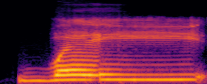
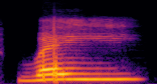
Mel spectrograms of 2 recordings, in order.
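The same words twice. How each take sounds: First: The waw sound is heavy and over-exaggerated. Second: The waw sound is light and not exaggerated. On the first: The speaker calls it wrong. "We don't say way. It's not over exaggerated" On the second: The speaker calls it right. "It's just way"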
